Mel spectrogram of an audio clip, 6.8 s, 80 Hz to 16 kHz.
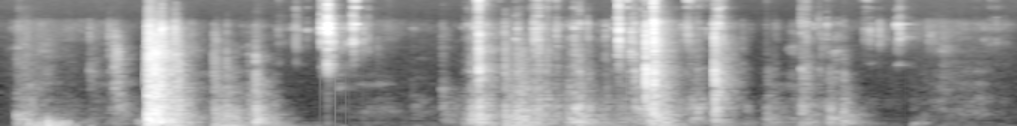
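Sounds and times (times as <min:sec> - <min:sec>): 
metal key in a lock: 0:01.6 - 0:02.5, 0:03.1 - 0:06.1.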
